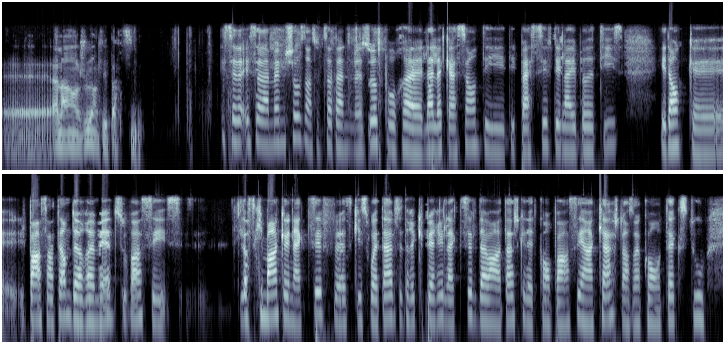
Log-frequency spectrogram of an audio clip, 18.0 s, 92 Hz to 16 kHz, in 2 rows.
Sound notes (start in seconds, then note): 3.0 speaking in foreign language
